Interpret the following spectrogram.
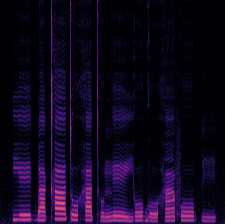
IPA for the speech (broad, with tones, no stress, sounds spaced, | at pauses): j eː˨ ɡ͡b a˨ kʰ aː˦ t o˨ h a˨ tʰ ʊ˨ ŋ eː˦˨ j oː˦ ɡ oː˨ h ã˨˦ f oː˦ k͡p i˨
